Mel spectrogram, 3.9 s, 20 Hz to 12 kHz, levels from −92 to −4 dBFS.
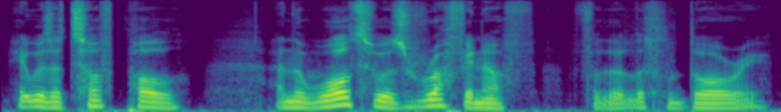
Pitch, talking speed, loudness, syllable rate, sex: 120 Hz, 230 wpm, -21 LUFS, 5.9 syllables/s, male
